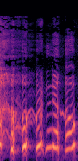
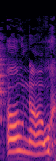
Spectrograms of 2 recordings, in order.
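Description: First: Laughing dismay. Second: Said in the usual way. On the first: Real, not acted. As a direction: cry it out as laughter takes over. Repeats it, now cracking up.

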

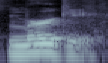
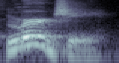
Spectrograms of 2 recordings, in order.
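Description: First: "mergy" with a hard G as in "get". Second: "mergy" with the G softened like a J; soft G. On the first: Teacher correcting the learner, hard G in "mergy". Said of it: "with a hard G sound". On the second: Teacher voicing a learner's mistake, soft G in "mergy". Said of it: "it's mergy with a hard G sound". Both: Shown as a demonstration.

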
